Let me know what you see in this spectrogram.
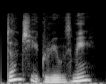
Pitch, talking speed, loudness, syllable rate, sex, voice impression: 155 Hz, 280 wpm, -16 LUFS, 6.7 syllables/s, male, very masculine, slightly old, very thick, relaxed, powerful, dark, very soft, very muffled, halting, very raspy, very cool, intellectual, sincere, very calm, very mature, very friendly, reassuring, very unique, slightly elegant, very wild, sweet, lively, kind, modest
